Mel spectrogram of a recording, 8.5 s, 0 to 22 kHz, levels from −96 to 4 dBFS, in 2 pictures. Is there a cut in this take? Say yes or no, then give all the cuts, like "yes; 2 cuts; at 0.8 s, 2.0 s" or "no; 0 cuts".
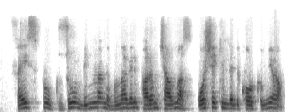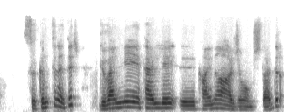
no; 0 cuts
